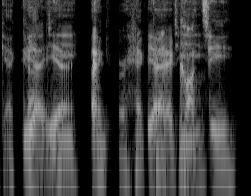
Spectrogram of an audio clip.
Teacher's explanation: Ekati, in the the ka should be the emphasized syllable, be like ekati or hekati.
